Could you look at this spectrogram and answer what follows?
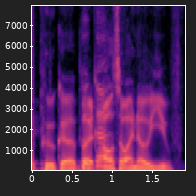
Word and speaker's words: puka: Puck a shell necklace is it pucker how do you say it we say puka but also I know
